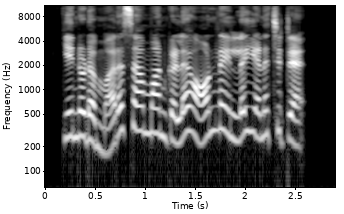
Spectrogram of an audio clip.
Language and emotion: Tamil, happy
